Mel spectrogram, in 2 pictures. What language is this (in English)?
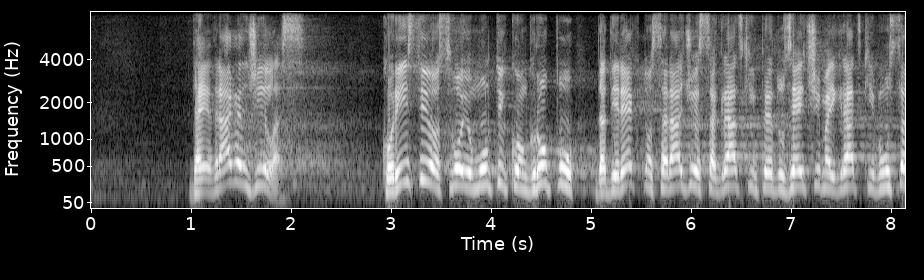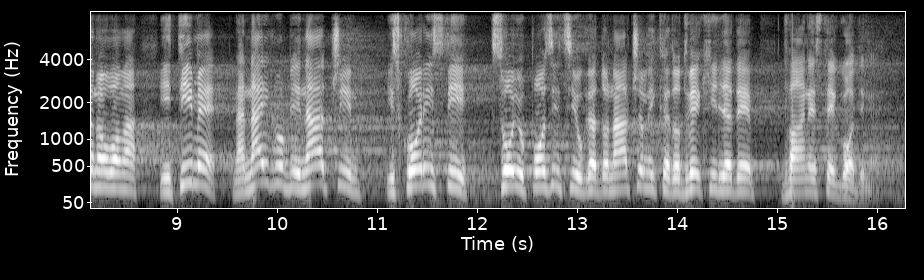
Serbian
